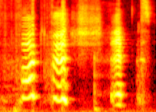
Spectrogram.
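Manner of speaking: high, loud, drawn-out retold wail; exasperated outburst. Recounting pausing the dating account, loud exasperated wail. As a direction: wail it slowly, fed up.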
